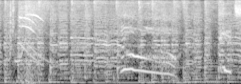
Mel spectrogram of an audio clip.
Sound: gasping

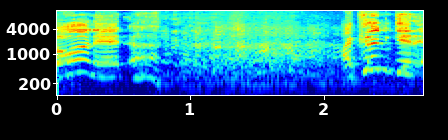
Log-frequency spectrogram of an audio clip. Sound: laughing

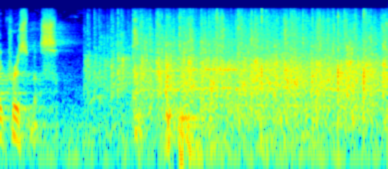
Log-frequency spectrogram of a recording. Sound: applause

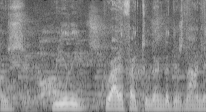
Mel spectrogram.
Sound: chatter

